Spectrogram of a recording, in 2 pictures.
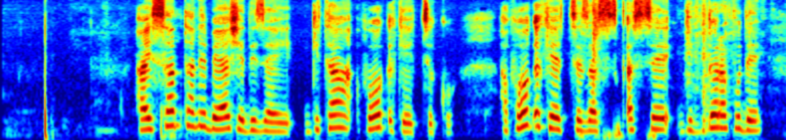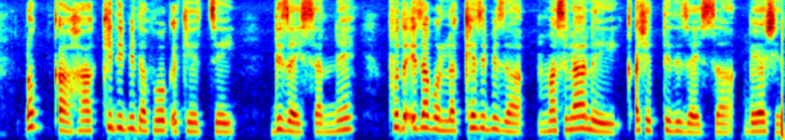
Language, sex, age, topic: Gamo, male, 18-24, government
